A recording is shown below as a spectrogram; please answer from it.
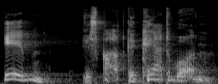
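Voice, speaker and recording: A man's voice: sits high, expressive, unhurried, vocal fry, fairly bright tone, voice pushed up, heavily acted. A man voicing the devil's scolding old grandmother in a storybook reading, speaking fussily in a raised, half-whispered voice. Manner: fussy, chiding, half-whispered.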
